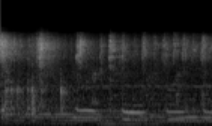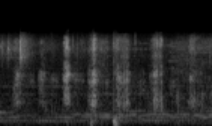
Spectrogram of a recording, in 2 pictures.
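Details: Puppy 'talking': a run of short, high, wavering whines and whimpers, several in a row over the first three seconds, with household background noise and a few clicks.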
